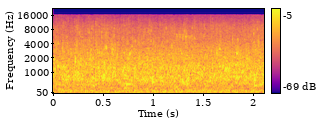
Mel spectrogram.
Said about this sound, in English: This is the song of the River Usk in Spate, flowing fast and deep,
